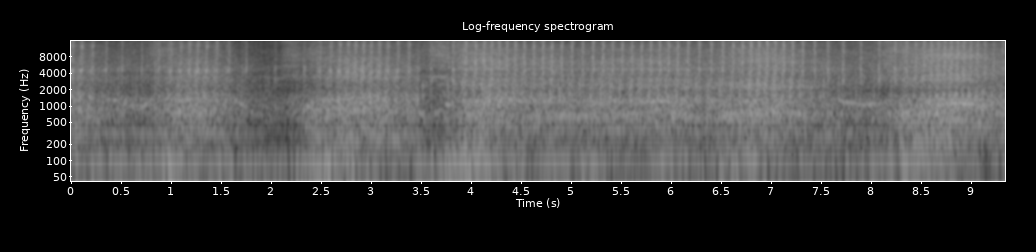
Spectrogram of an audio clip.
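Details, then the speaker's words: BMW E36 engine's first run after two years standing, air mass sensor not connected, no coolant yet: irregular lumpy beat with shifting tone, struggling to settle into idle; owner blames long standing or missing air mass sensor. "Maybe sounds a bit rough but 2 years of standing feels like"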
